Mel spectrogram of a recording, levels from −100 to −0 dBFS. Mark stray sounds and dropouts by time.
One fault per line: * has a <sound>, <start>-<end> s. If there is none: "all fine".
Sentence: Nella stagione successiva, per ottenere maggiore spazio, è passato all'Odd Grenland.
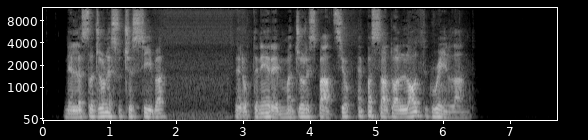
all fine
